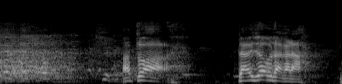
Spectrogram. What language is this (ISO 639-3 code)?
jpn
